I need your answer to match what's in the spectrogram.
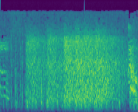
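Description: In a radio drama, a rapid, loud volley of gunshots crackles and overlaps in a dense barrage for a few seconds, with voices briefly audible beneath the firing.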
